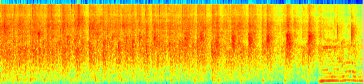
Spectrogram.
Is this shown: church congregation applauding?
yes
